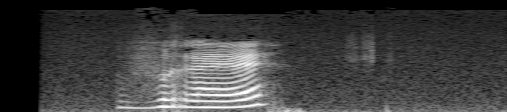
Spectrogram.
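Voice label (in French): "Vre", French; phonetique; la syllabe e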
